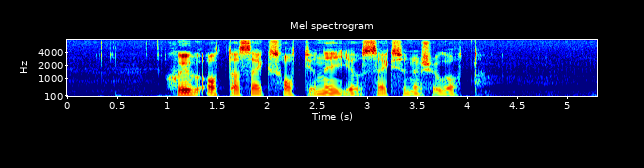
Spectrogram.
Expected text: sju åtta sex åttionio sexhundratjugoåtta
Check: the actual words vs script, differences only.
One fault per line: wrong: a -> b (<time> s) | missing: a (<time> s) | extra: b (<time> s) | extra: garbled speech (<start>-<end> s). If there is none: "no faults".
no faults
